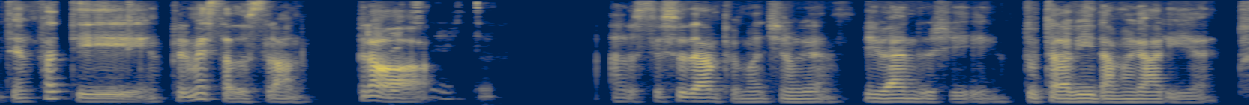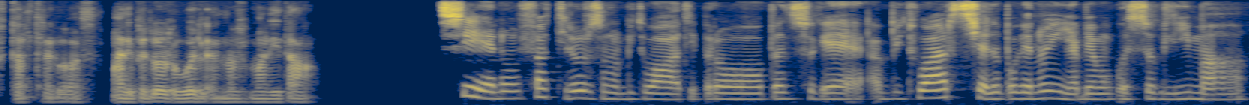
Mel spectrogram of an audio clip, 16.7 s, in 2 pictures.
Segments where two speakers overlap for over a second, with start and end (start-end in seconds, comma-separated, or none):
none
